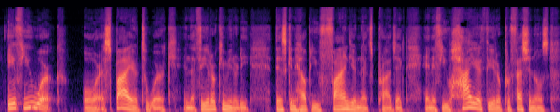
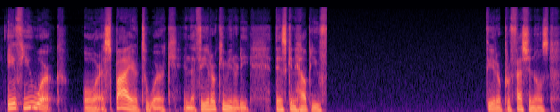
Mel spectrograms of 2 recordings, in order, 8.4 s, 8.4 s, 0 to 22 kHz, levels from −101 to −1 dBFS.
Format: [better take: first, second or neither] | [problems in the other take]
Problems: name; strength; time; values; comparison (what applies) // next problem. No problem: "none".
first | audio cutting out; at 5 s for 2.5 s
